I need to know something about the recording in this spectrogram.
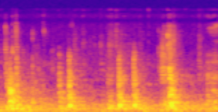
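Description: An upright piano being tipped back onto a steel piano tilter: a handful of knocks and clunks from the wooden case and the tilter's metal frame as the weight shifts, the loudest a little before the end.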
